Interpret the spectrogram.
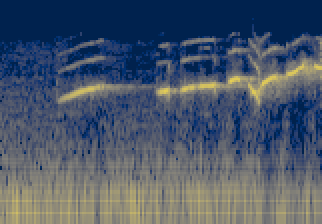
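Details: Loud oriental magpie-robin ngeriwik song meant to excite a female: long, steady, clear whistles that rise gently in pitch, followed by faster warbled notes toward the end over a low hum.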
